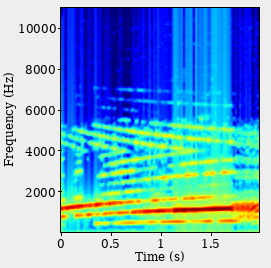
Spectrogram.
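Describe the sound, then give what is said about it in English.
A hotel fire alarm going off: a loud, continuous electronic tone with bright harmonics that holds steady and unbroken throughout, with no voices. “the fire alarm went off.”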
